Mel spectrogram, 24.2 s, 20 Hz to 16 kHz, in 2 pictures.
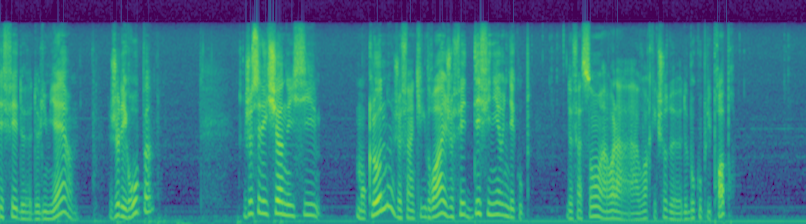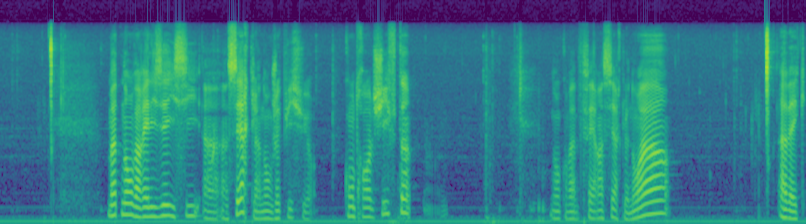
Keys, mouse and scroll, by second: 2.3 ctrl+g, 3.8 shift+click, 6.1 right click, 7.6 click, 8.4 click, 11.8 click, 12.4 click, 13.1 click, 13.6 middle click, 13.7 click, 14.1 click, 14.4 middle click, 15.4 click, 16.9-20.2 drag, 21.4 click, 21.8 middle click, 23.2 click.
